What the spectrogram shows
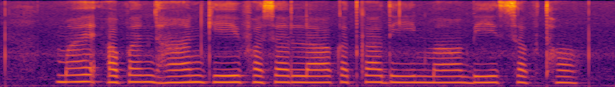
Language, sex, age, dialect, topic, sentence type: Chhattisgarhi, female, 18-24, Western/Budati/Khatahi, agriculture, question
